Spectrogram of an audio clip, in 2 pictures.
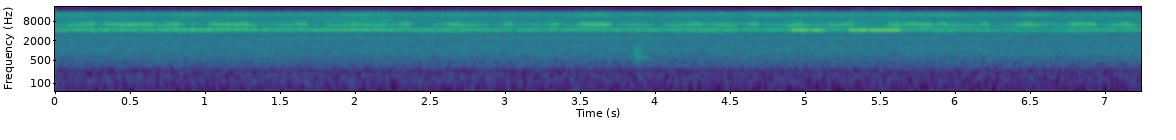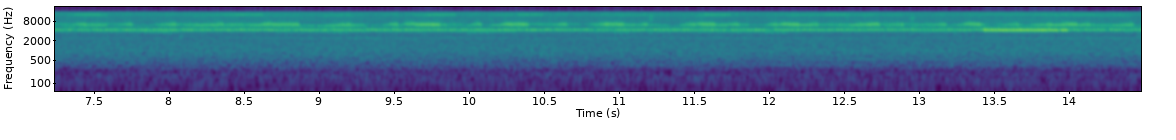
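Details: Crickets chirping through the night: a constant shrill trill under a pulsing higher layer, interrupted by short louder chirp bursts near five seconds and again near thirteen and a half seconds.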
